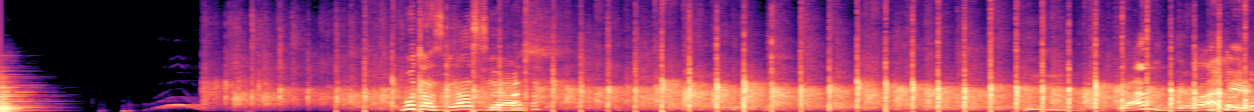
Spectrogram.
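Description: Audience applause after a live song at an intimate evening performance, steady claps and cheers building and continuing for several seconds while a voice speaks over the crowd.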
